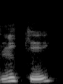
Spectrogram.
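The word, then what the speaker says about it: 日記: Uh there is a Japanese word that is pronounced as Nikki. uh written in um first kanji read as nii day and key being like recordings or chronicles. So daily chronicles means diary.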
